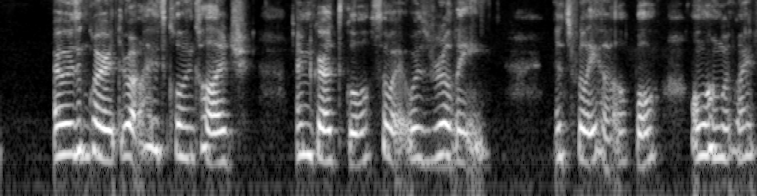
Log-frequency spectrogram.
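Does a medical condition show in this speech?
Yes: quadriplegic cerebral palsy.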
